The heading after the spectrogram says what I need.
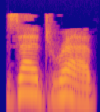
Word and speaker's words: Zagreb: Zagreb, Croatian pronunciation, Zreb, listen, is the capital and the largest city of Croatia.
